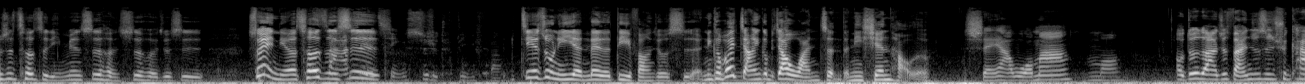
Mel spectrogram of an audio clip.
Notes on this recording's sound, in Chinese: 我們遊車河，嘗試在車內裝錄音設備，在全程都有繫上安全帶並且安全駕駛的前提之下邊開車邊喇Ｄ賽。我想要驗證「移動錄音」的可能性。充滿車內環境音的啾團。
